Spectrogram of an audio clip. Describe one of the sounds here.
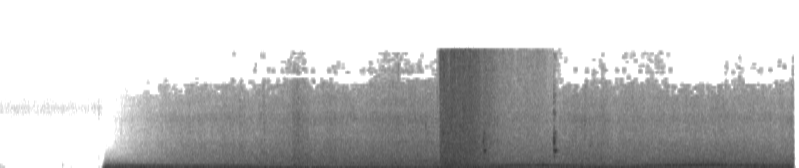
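Ice breaks off a glacier and crashes into water with a deep, steady roar.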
